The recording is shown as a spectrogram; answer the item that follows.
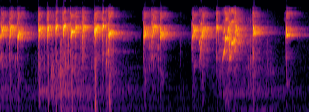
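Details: Blue black-masked lovebird chirping in a fast series of high, sharp notes, some in quick clusters and others spaced apart by short pauses.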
